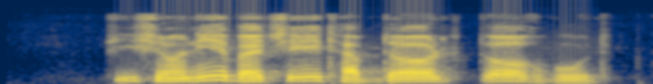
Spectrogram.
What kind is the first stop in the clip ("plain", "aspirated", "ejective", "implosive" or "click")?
aspirated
